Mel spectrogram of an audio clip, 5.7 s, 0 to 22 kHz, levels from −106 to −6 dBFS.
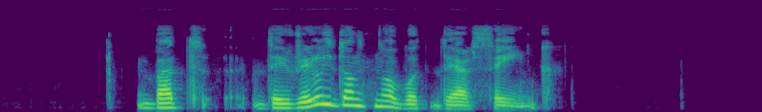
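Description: Nothing stood out on listening to this speech recording.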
